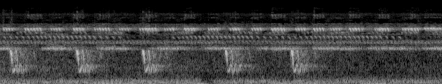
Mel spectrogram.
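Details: Large-tailed nightjar, called the carpenter bird because its voice resembles woodworking, is active at night. Five quick, hollow, descending knocks come about every half second, with a constant ringing insect chorus behind them.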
